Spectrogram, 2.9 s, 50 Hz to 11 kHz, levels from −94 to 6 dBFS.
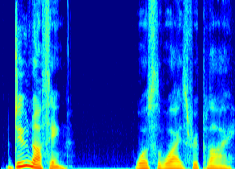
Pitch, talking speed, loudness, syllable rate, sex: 160 Hz, 120 wpm, -19 LUFS, 4.1 syllables/s, female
